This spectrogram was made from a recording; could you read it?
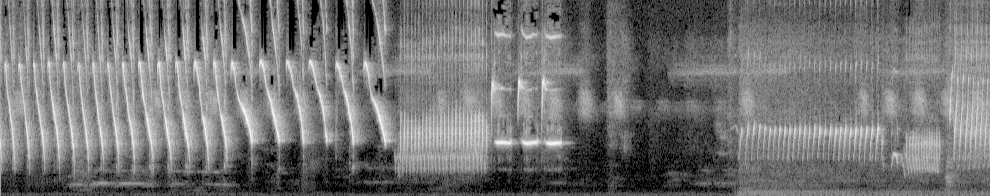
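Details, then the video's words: Canary singing a training song: a fast series of about twenty high, descending whistled notes, then a buzzy rolled trill, brief pips, a short silence, and more rattling trills with a low hum underneath. "Unexpectedly, The Sound Of This Canary Attracted Many Canaries To Song"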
